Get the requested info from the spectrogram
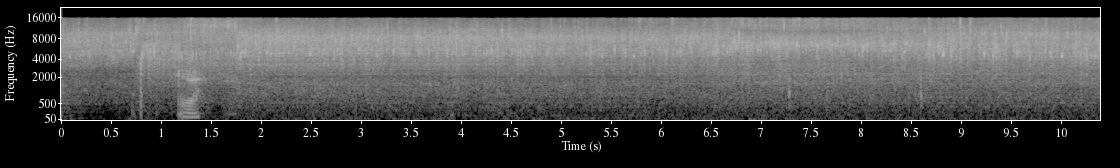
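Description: Beef patty and potato wedges frying in hot oil on a gas stove: a steady, high sizzling hiss.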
